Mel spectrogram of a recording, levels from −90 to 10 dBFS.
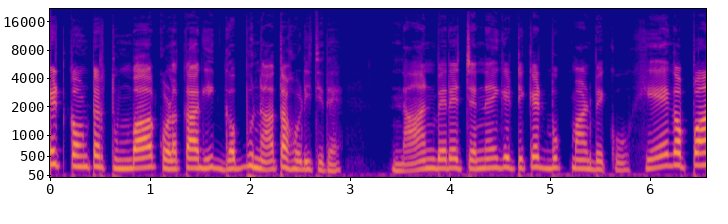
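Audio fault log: The speech signal shows no detectable technical faults.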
